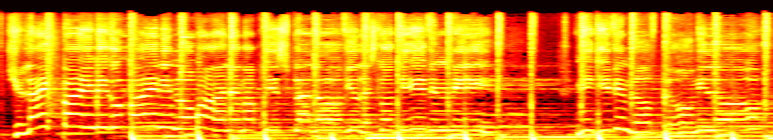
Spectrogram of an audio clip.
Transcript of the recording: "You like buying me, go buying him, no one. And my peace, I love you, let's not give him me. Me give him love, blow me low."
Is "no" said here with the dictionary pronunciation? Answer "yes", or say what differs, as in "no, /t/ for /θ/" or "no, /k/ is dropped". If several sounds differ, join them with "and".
no, /l/ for /n/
